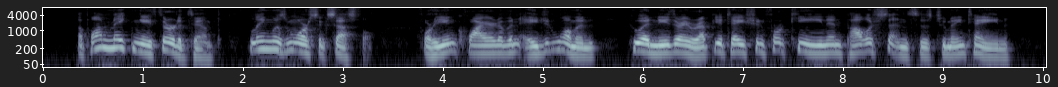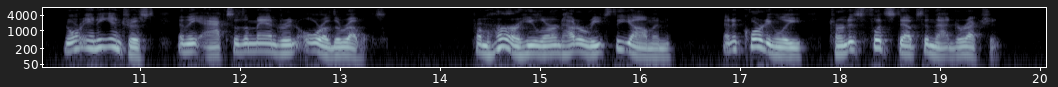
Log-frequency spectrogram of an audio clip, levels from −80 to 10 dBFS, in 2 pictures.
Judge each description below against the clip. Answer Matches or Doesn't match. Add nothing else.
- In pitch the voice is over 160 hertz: Doesn't match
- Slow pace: Doesn't match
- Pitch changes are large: Matches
